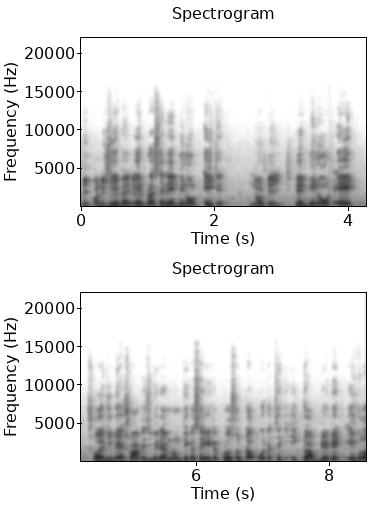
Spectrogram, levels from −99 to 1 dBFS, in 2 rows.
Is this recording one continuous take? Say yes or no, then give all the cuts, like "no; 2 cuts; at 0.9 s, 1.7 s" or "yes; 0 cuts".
yes; 0 cuts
